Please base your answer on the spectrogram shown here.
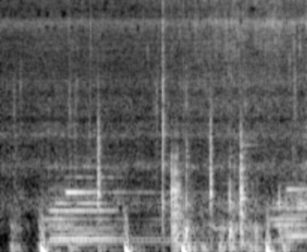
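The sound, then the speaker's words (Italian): Browned onion frying in a pan with turmeric added, a steady crackling sizzle broken by four dull low knocks as the mixture is stirred, with no talking. “nostra cipolla è imbiondita, è il momento di aggiungere il cucchiaino di curcuma.”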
